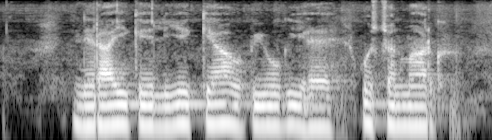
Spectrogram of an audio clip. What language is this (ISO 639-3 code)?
hin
